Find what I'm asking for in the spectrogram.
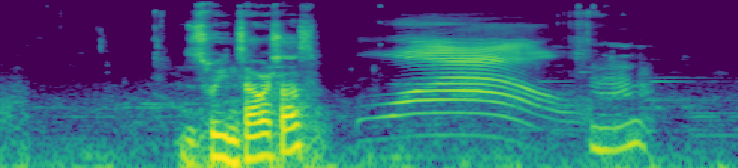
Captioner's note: in a high pitch voice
